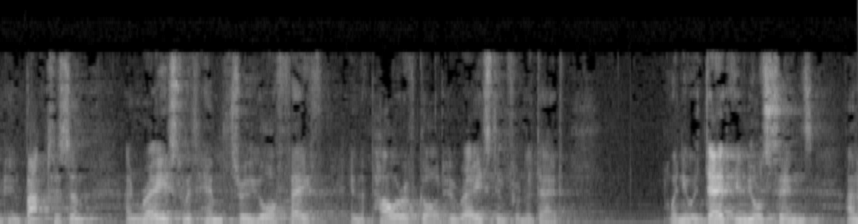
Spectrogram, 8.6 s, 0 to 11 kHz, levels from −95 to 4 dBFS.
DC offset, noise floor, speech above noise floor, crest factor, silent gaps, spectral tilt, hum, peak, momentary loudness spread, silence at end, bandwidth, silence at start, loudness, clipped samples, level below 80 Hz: under 0.1%; -52 dBFS; 25 dB; 26 dB; none; -4 dB/octave; none; -2 dBFS; 15 LU; 0 s; 8.8 kHz; 0 s; -27 LUFS; under 0.1%; -54 dBFS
